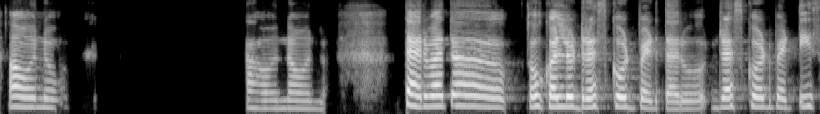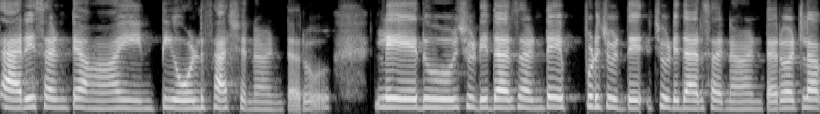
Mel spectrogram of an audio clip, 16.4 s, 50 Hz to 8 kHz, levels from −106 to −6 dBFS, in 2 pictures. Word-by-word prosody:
అవును. 245 -2 -1 2.0
అవునవును. 205 -2 -8 0.8
తర్వాతా 275 0 +6 0.8
ఒకళ్ళు 255 -1 +5
డ్రెస్ 240 +1 +2
కోడ్ 255 -1 +3
పెడతారు. 195 -2 -1 0.3
డ్రెస్ 240 0 +2
కోడ్ 245 -2 0
పెట్టి 235 +3 -3
సారీస్ 240 +2 +3
అంటే 225 +1 -3
ఆహ్ 210 -1 -8 0.3
ఏంటి 205 +2 -6
ఓల్డ్ 215 +2 -2
ఫ్యాషన్ 210 -2 -2
అంటారు. 185 0 -10 0.7
లేదు, 235 0 +5 0.3
చుడీదార్స్ 230 -1 +2
అంటే 220 +4 -1
ఎప్పుడు 255 +2 -4
చుడ్‌దె 215 -3 0 0.2
చుడీదార్సేనా 210 -3 -1
అంటారు. 195 +2 -3
అట్లా 225 0 0
230 Hz, 90 wpm, -22 LUFS, 210-245 Hz, 2.0 s, తర్వాతా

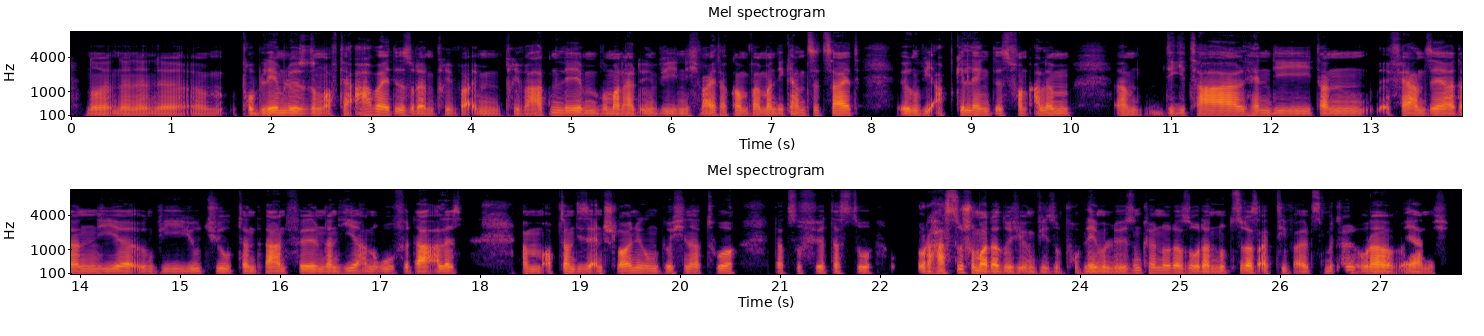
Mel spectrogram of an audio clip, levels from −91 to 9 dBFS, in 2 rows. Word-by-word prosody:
'ne 75 0 0
'ne 75 -2 -2
'ne, 65 -1 -3
ähm, 65 -1 -7 0.2
Problemlösung 90 0 +2
auf - - -2
der - - -2
Arbeit 110 -4 +3
ist 95 +2 -1
oder - - +3
im 70 -1 -5
priva - - -3
im 75 -2 -5
privaten 95 -1 -2
Leben, 90 -2 +1
wo 80 - -3
man 80 0 +3
halt 80 -1 0
irgendwie 85 -1 -5
nicht 80 0 -7
weiterkommt, 95 -3 +1
weil 85 - +2
man 85 -1 +1
die 80 - -4
ganze 95 +4 -2
Zeit 90 -3 +4 0.3
irgendwie 90 -2 0
abgelenkt 90 -3 -1
ist - - -3
von - - -2
allem, 85 -2 0 0.4
ähm, 80 -2 -2
digital, 85 0 +3
Handy, 85 -1 -3
dann 85 +1 -1 0.2
Fernseher, 85 0 +2
dann 90 +1 0
hier 90 +1 -1
irgendwie 90 0 -2
YouTube, 90 +2 -5
dann 85 -1 -1
da 85 +2 +6
'n 90 - -1
Film, 90 0 +1
dann 85 -1 0
hier 95 +5 -1
Anrufe, 85 0 -5
da - - +6
alles. 85 +1 +1 0.6
Ähm, 85 +1 -3
ob - - -4
dann 90 -1 +2
diese 85 -1 -1
Entschleunigung 95 -2 +1
durch 90 - -4
die 90 - -6
Natur 90 +2 0 0.3
dazu - - -7
führt, 90 - -4
dass 85 -1 -4
du 80 -1 -2 0.4
oder - - +2
hast 90 +1 +4
du 130 - +2
schon 110 -4 +2
mal 90 - +9
dadurch 80 -1 +3
irgendwie 75 0 -4
so - - -9
Probleme 80 +1 -1
lösen 80 +7 -3
können 105 0 -3
oder 95 -1 +3
so? 95 0 -2
Oder 85 -2 +4
nutzt 85 +3 -5
du - - -2
das 95 -2 +5
aktiv - - -4
als - - -3
Mittel 115 0 -5
oder 85 -6 +5
eher 80 -2 +3
nicht? 70 0 -10
85 Hz, 180 wpm, -26 LUFS, 80-90 Hz, 0.6 s, mal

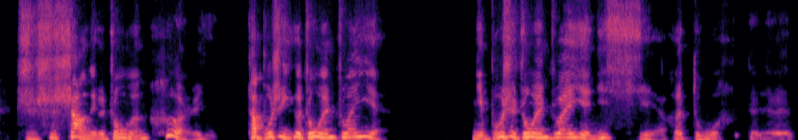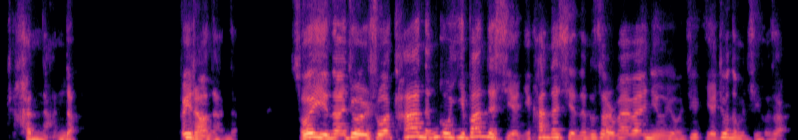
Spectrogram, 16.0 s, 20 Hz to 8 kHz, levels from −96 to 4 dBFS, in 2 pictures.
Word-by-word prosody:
只 120 -3 -9
是 200 - -5
上 185 +1 0
那 155 - -5
个 135 - -5
中 175 +12 -1
文 170 -1 -5
课 295 - -3
而 110 - -12
已， 105 -2 -19 0.3
它 230 - +2
不 225 +3 0
是 255 - -1
一 190 - -4
个 220 - +4
中 220 +4 +4
文 220 -1 +3
专 230 +3 0
业， 250 -3 -2 0.9
你 155 -1 -5
不 170 - 0
是 235 -1 +1
中 220 +4 +4
文 215 -2 +3
专 220 +1 0
业， 185 -6 -1
你 170 +8 -4
写 110 - -9
和 135 - -8
读， 140 -2 -11 0.3
呃 - - -18
呃， - - -17 0.5
很 120 -2 -5
难 110 +4 -13
的。 150 - -8 1.0
非 220 - +7
常 155 -5 -1
难 120 -3 -13
的， 105 - -20 0.5
所 210 +5 +9
以 205 -5 +7
呢， 195 +1 0
就 200 0 +8
是 190 - +4
说 195 +2 +1
他 240 +5 +1
能 220 -1 +1
够 230 -1 +3
一 215 +1 +1
般 245 +3 0
地 220 - +3
写， 140 -6 -8
你 150 - -13
看 205 +7 -3
他 215 0 0
写 160 -7 -4
那 165 - -9
个 180 +2 -6
字 195 - -4
儿 160 -2 0
歪 195 +3 -5
歪 200 0 -3
扭 180 -1 -5
扭 150 -6 -11
就 180 +8 -9
也 135 -1 -7
就 215 - 0
那 180 - -3
么 155 - -9
几 115 -3 -17
个 115 - -19
字 130 - -15
儿， 130 - -16
185 Hz, 275 characters per minute, -24 LUFS, 140-215 Hz, 1.0 s, 所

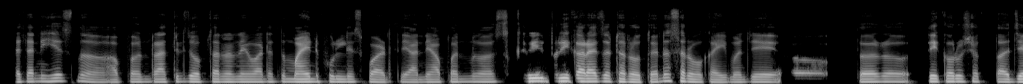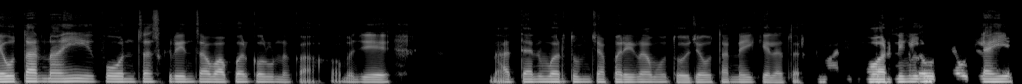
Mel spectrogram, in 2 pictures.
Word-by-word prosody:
तर 120 - -1
त्यानी 135 +1 -1
हेच 150 0 -1
ना, 145 - -2 0.3
आपण 120 +2 -4
रात्री 120 +1 -1
झोपताना 125 -1 0
नाही 125 0 -1
वाटत 125 +1 -2
माइंडफुलनेस 125 0 +1
वाढते 115 0 -2
आणि 110 +1 -3
आपण 125 +1 -4
अ, 125 -1 -1
स्क्रीन 145 +3 +2
फ्री 150 0 +5
करायचं 140 0 +6
ठरवतोय 120 -3 +2
ना 155 +4 +1
सर्व 125 -5 +2
काही 105 -1 -1
म्हणजे 115 +1 -2 0.3
अ, - - -7 0.6
तर 125 +1 +2 0.2
अ, - - -7 0.2
ते 135 - +6
करू 135 0 +3
शकता. 125 -1 -3
जेवतानाही 135 +1 +3
फोनचा 130 -1 +1
स्क्रीनचा 125 0 -2
वापर 120 +1 0
करू 120 -1 -2
नका, 110 - -10 0.2
अ, - - -14
म्हणजे 110 -1 -2 1.1
नात्यांवर 120 +1 -1
तुमच्या 120 -1 -2
परिणाम 115 0 -1
होतो 115 -3 -4
जेवतानाही 110 +1 -3
केलं 100 -2 -2
तर. - - -5 0.3
आणि 115 0 -15 0.2
मॉर्निंगला 125 +2 +5
उठल्या-उठल्याही 130 0 +3
125 Hz, 135 wpm, -24 LUFS, 115-130 Hz, 1.1 s, करायचं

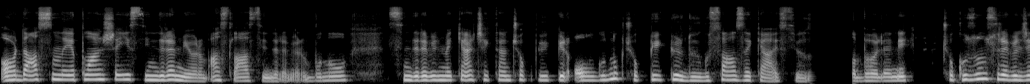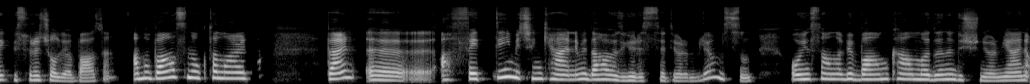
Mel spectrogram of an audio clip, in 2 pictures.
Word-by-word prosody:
orada 210 +4 +2
aslında 225 +1 +1
yapılan 225 +1 +1
şeyi 230 -1 0
sindiremiyorum, 200 -8 +1
asla 200 -4 -3
sindiremiyorum. 155 0 -7
Bunu 185 +3 -3 0.4
sindirebilmek 200 -2 +1
gerçekten 205 0 -2
çok 215 +1 -7
büyük 195 -1 -5
bir 195 - +2
olgunluk, 200 +8 0
çok 205 +1 -9
büyük 215 0 -3
bir 205 -5 +3
duygusal 180 +4 -1
zekâ 190 -5 -3
istiyor. 75 -1 -9 0.5
Böyle, 170 +1 -2
hani, 180 +2 0 0.3
çok 210 -1 -5
uzun 235 +4 +3
sürebilecek 210 -4 0
bir - - -4
süreç 205 -1 -3
oluyor 160 -5 -1
bazen. 160 - -5
Ama 270 +3 +3
bazı 325 +4 +5
noktalarda 285 -2 +3 0.8
ben, 280 +6 +5
eee, 210 +7 +1
affettiğim 255 +10 +3
için 280 -3 +1
kendimi 235 -1 +1
daha 230 -1 +3
özgür 180 -3 0
hissediyorum, 165 -1 -6
biliyor 270 - -3
musun? 240 - -4 0.3
O 230 - +3
insanla 245 0 +1
bir 245 -3 +2
bağım 235 +2 +3
kalmadığını 235 -2 +1
düşünüyorum. 175 -4 -4
Yani, 185 +1 0
210 Hz, 145 wpm, -21 LUFS, 190-240 Hz, 0.8 s, bazı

